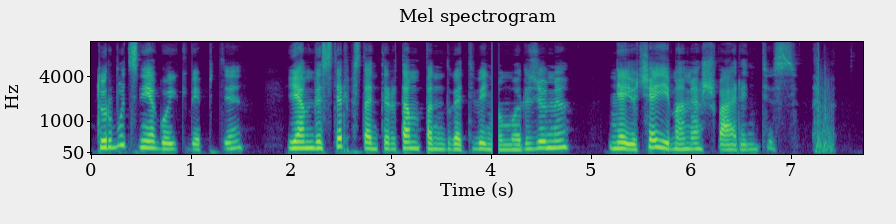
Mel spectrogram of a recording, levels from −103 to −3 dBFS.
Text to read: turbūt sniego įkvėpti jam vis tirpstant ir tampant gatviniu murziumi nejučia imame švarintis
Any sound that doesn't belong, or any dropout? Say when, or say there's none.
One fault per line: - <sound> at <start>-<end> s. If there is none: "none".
- dropout at 4.0-4.1 s
- cough at 7.2-7.5 s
